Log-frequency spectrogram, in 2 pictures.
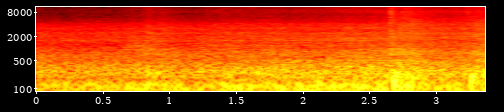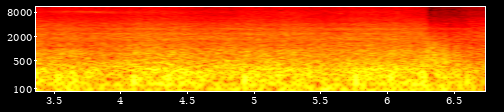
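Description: Taiwan Railway electric train running past the platform at speed: wheels clattering over the rails with a rushing noise, growing louder from about three seconds in as the cars go by close, with a sharp knock just before.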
